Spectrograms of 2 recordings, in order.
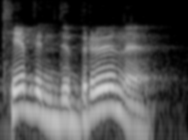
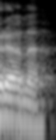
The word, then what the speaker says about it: De Bruyne: Kevin De Bruyne, han uttalar så. Själv. – Är vi klara på det nu? – Ja, han har sagt det och vi försöker här. Bruyne.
